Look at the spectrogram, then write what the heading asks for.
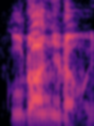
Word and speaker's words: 꾸란: 이슬람 사람들 그걸 꾸란이라고 이렇게 발음을 하는데요.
